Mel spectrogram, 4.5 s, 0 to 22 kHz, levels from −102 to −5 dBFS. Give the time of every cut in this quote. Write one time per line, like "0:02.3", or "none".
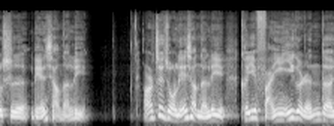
none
